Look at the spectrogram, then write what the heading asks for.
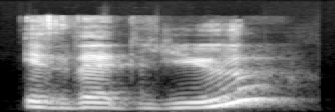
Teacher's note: So you raise the pitch at the end and say is that you? · Because you can only answer the question with yes or no. So you raise the pitch at the end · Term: intonation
